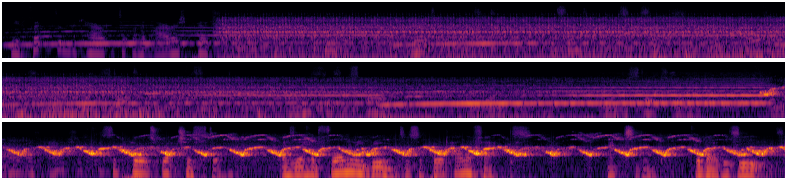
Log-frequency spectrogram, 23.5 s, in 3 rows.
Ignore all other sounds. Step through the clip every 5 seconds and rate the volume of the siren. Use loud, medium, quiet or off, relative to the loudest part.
quiet, quiet, quiet, loud, loud.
